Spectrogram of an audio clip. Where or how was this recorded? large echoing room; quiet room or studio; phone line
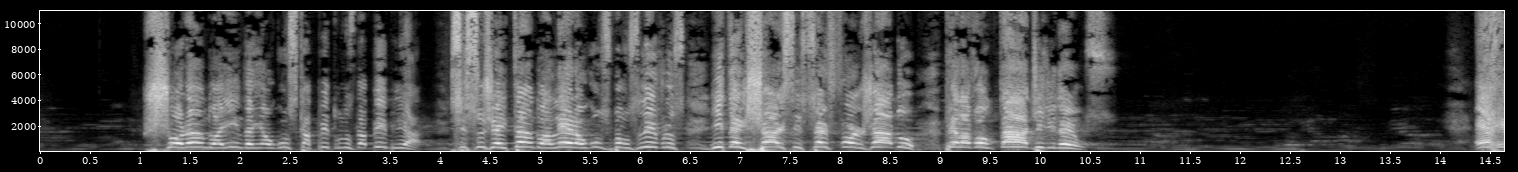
large echoing room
